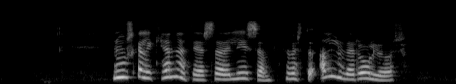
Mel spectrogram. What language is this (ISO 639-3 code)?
isl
